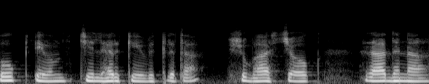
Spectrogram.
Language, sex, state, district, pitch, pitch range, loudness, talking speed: Hindi, male, Chhattisgarh, Bastar, 155 Hz, 145-165 Hz, -16 LUFS, 125 wpm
